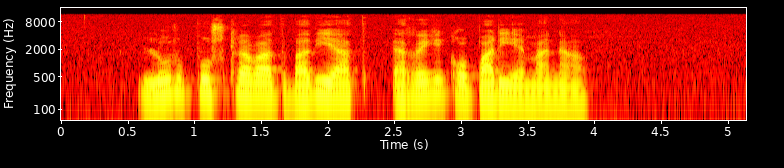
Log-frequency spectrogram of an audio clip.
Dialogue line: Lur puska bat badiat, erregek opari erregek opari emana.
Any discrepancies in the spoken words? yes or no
yes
